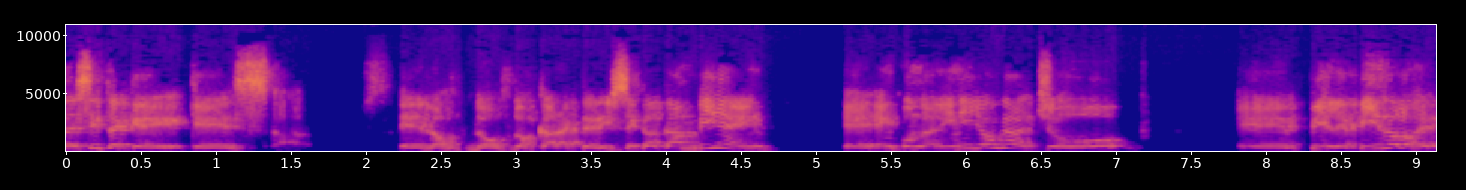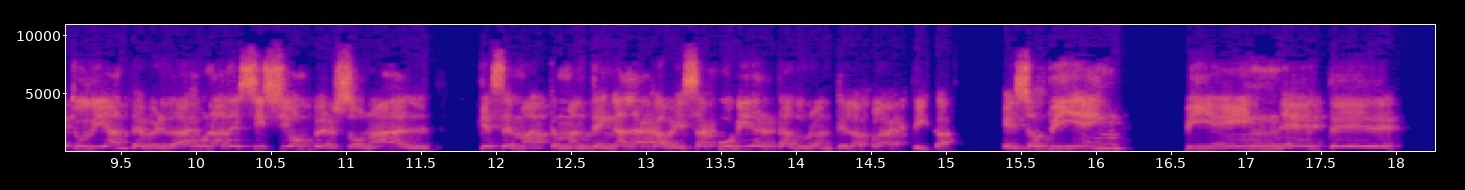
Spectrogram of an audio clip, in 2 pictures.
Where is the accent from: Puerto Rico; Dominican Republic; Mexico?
Puerto Rico; Arecibo; Yo fui nacida en Arecibo, criada en Arecibo y estoy viviendo ahora aquí en Arecibo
